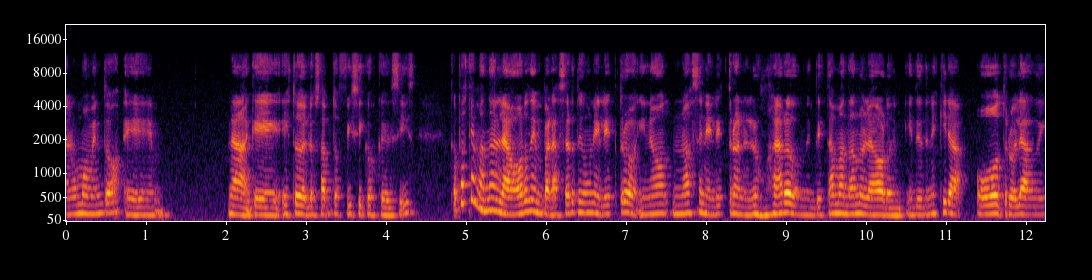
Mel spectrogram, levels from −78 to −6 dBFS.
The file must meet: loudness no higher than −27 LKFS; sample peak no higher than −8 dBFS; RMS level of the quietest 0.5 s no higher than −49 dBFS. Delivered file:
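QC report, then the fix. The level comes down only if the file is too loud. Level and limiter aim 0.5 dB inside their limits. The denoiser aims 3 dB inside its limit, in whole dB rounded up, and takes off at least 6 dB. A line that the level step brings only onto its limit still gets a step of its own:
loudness −24.0 LKFS: out of spec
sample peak −6.5 dBFS: out of spec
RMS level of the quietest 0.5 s −52 dBFS: in spec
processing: level −3.5 dB

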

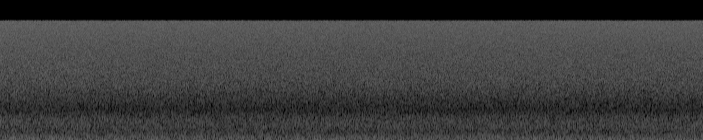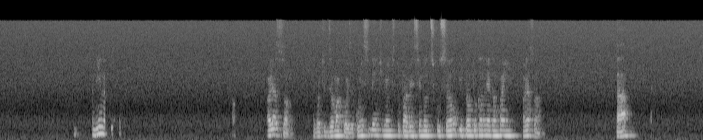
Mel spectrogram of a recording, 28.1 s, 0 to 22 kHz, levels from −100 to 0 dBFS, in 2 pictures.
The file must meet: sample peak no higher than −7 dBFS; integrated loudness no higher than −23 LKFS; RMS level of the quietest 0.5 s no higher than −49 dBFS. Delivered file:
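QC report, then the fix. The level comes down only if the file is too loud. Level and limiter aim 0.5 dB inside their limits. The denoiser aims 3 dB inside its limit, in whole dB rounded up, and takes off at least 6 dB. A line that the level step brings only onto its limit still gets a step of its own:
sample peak −14.0 dBFS: in spec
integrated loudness −35.0 LKFS: in spec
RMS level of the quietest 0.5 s −47 dBFS: out of spec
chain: broadband denoise 6 dB, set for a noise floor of −47 dBFS

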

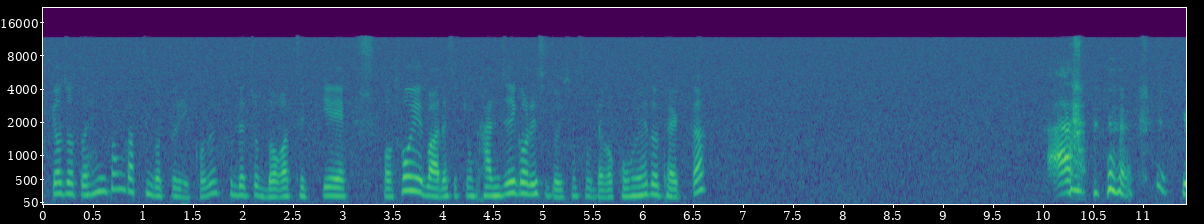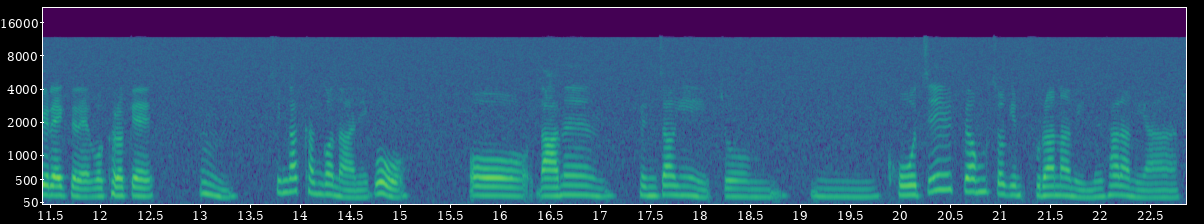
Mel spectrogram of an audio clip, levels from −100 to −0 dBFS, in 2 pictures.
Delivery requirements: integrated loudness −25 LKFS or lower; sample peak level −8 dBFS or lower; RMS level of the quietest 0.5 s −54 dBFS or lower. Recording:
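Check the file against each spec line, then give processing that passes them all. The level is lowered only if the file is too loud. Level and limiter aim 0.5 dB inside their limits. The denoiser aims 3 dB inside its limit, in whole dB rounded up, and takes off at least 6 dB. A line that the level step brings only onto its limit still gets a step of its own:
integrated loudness −32.5 LKFS: in spec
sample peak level −13.0 dBFS: in spec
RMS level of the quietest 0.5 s −49 dBFS: out of spec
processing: broadband denoise 8 dB, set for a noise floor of −49 dBFS

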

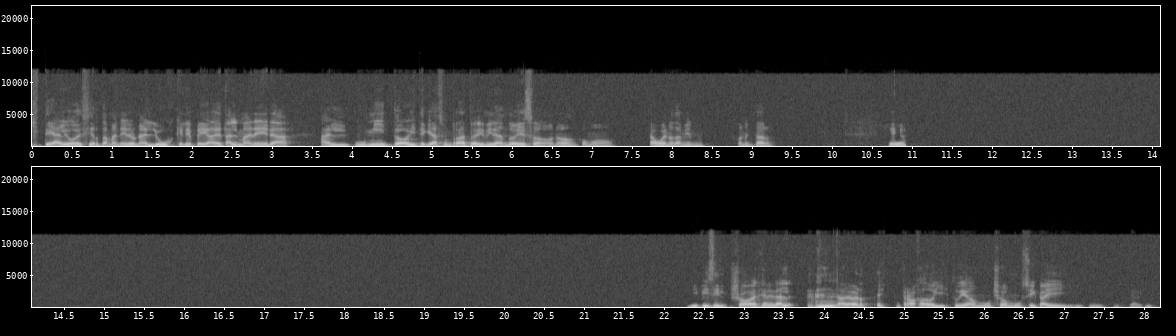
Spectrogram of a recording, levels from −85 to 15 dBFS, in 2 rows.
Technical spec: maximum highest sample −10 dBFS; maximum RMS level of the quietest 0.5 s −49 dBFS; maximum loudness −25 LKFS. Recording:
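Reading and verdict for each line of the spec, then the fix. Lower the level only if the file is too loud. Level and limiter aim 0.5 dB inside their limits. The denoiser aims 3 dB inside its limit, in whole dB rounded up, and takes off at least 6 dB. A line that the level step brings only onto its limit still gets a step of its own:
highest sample −3.5 dBFS: out of spec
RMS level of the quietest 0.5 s −44 dBFS: out of spec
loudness −16.5 LKFS: out of spec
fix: level −9 dB

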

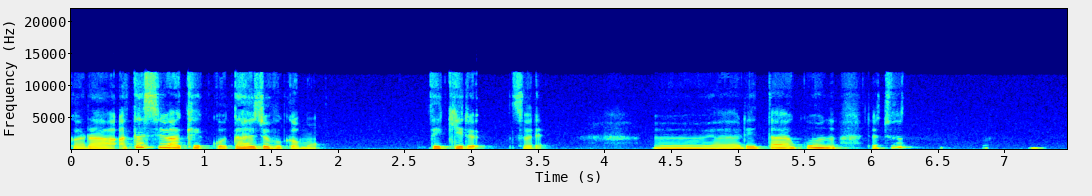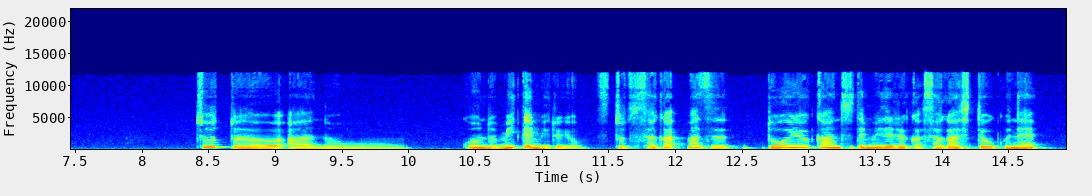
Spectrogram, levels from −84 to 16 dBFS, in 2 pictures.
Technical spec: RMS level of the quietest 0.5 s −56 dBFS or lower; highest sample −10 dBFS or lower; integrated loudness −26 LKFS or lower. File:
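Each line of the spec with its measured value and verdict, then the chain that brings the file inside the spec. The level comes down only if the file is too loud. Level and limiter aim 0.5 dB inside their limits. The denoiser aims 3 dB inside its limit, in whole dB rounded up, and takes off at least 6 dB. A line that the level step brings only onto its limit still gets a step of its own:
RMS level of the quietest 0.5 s −53 dBFS: out of spec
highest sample −3.0 dBFS: out of spec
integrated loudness −17.5 LKFS: out of spec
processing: level −9 dB

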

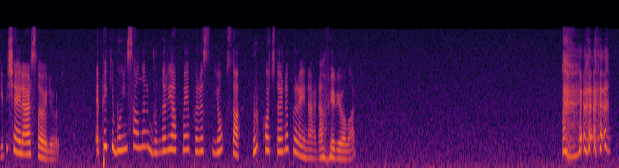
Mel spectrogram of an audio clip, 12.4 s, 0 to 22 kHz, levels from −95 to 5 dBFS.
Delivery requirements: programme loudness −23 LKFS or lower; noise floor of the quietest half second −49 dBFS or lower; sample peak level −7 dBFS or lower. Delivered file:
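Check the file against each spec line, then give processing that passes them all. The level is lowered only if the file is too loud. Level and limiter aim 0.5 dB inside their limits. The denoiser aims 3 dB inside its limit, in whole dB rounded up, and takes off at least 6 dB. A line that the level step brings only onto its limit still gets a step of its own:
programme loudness −30.0 LKFS: in spec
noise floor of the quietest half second −58 dBFS: in spec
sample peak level −12.0 dBFS: in spec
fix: no processing needed

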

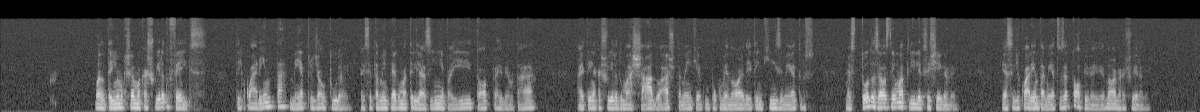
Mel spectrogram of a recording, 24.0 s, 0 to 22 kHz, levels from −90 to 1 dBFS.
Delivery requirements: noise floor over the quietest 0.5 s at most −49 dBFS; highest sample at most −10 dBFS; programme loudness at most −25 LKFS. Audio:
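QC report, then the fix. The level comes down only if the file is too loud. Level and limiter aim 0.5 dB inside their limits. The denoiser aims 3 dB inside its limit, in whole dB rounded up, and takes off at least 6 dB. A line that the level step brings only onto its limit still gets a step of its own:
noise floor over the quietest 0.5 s −46 dBFS: out of spec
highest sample −4.0 dBFS: out of spec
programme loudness −23.5 LKFS: out of spec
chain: broadband denoise 6 dB, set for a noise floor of −46 dBFS
level −2 dB
brickwall limiter −10.5 dBFS

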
